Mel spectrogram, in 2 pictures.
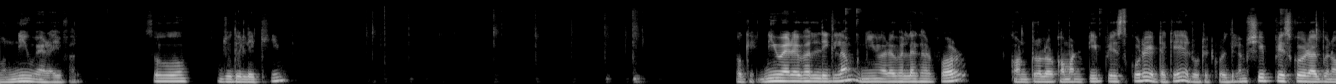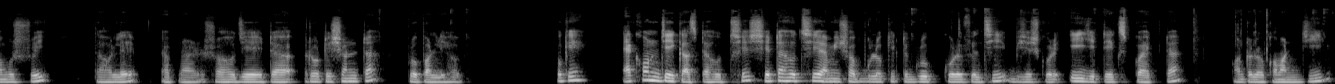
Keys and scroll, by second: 9.8 super+t, 25.4 shift+super+g.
